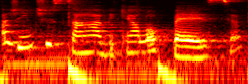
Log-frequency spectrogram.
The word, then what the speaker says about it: alopecia: gente sabe que a alopécia quer dizer queda de cabelo alopecia né algumas pessoas pronunciam dessa forma quando a gente fala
